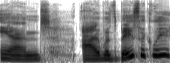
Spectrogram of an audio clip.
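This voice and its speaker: A woman with an American accent speaks in an animated tone, recorded with a dry, close sound with no echo. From mixed US: North Carolina, South Jersey, Boston. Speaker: podcast host. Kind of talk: casual chat.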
